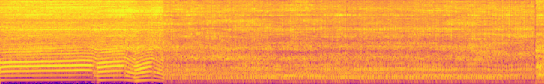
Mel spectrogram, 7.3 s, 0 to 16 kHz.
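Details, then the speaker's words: Old STIHL 026 chainsaw that sat about 10 years, with poor compression, leaking bar oil: revs with a wavering whine then bogs in the cut; weak cutting power, sounds worse hot. "Okay, not too bad, but not that great. Okay, so I didn't cut the wood too badly, but it sure does leak a lot of oil. And it does sound even worse after it's ran and it's hot like this."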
